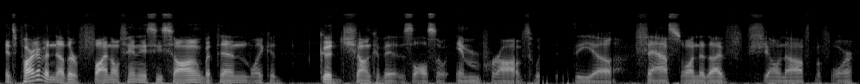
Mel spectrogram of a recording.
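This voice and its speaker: A man's voice: sits low, steady tone, moderate pace, pushed and bright, rough recording. A man streaming a video game, chatting in a casual, easygoing and rambling way. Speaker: game livestreamer. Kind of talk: casual chat while playing a game.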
